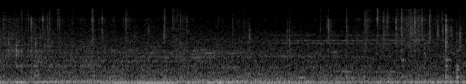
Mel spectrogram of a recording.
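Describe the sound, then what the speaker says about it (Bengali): Bay leaves, whole garam masala and whole dried chillies sizzle in hot oil as a tempering for khichuri, giving a steady, soft, even crackle with scattered tiny pops and a faint low hum beneath. "সেই লেগে ফোড়নে দিচ্ছি তেজপাতা, গোটা গরম মশলা, গোটা লঙ্কা,"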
